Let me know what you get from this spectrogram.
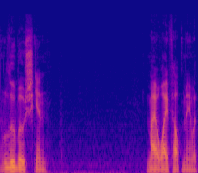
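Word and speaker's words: Lyubushkin: Leouchkin on the shot. Lub. No, Lubushkin. Yeah, that's right. You ignore the Y. Lubkin.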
